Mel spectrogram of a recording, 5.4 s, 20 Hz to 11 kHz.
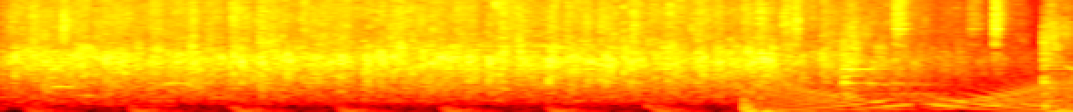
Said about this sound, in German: Willkommen unser Publikum hier im Saal 1. Bitte begrüßt mit einem herzlichen Applaus den Autor von Chantal, tu mal die Oma winken, Kai Twilfer in 1 Live Clubbing.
